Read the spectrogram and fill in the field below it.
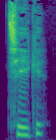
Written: TIGGEDES

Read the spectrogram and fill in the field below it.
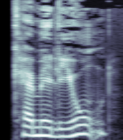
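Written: KAMÆLEONEN

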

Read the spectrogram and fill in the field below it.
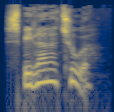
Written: spillernatur

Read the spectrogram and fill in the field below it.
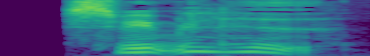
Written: SVIMLE

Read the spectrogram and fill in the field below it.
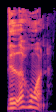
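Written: VÆDDERHORNET

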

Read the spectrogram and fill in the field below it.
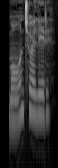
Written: morgentoilette

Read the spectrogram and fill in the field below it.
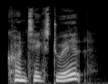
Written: kontekstuel

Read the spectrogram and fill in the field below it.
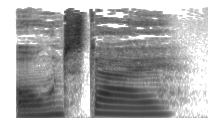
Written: ovnstege

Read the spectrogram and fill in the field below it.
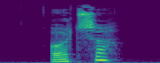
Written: oddser

